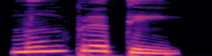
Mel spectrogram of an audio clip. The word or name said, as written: ಮುಂಪ್ರತಿ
